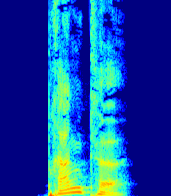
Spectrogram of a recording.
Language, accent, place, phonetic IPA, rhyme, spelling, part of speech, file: German, Germany, Berlin, [ˈpʁaŋtə], -aŋtə, prangte, verb, De-prangte.ogg
- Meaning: inflection of prangen: 1. first/third-person singular preterite 2. first/third-person singular subjunctive II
